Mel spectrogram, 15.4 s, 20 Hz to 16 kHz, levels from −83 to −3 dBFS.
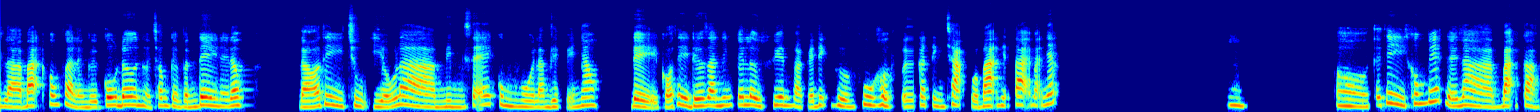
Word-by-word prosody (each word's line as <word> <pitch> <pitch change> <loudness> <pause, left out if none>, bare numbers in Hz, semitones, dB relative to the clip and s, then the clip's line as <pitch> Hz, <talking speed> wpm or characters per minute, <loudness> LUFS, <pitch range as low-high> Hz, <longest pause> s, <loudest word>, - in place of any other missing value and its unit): là 200 -3 +1
bạn 225 +3 +3
không 285 -1 -1
phải 260 -5 +2
là 185 - -4
người 185 0 -3
cô 255 0 +6
đơn 265 -1 +3
ở - - -5
trong 240 +6 -4
cái 220 - -3
vấn 195 +1 -2
đề 255 -2 +5
này 215 -1 -4
đâu. 245 +1 +4 0.6
Đó 195 +2 +3
thì 260 -5 0
chủ 225 -3 -3
yếu 195 0 -1
là 235 -7 +3
mình 190 0 -3
sẽ 280 +7 -2
cùng 230 -7 -1
ngồi 200 -1 -1
làm 190 0 -2
việc 200 +1 0
với - - -8
nhau 250 +4 -1 0.3
để 210 -6 +2
có 190 - +1
thể 255 -4 +3
đưa 230 +1 +4
ra 240 0 +3
những 245 +2 -1
cái 260 0 0
lời 250 -3 +3
khuyên 260 -2 0
và 205 -2 -3
cái 190 0 -5
định 255 +3 -4
hướng 215 -5 0
phù 270 -2 +3
hợp 255 -1 +2
với 200 +1 -5
cái 260 +4 -4
tình 225 -4 -4
trạng - - +1
của 190 - -3
bạn 230 +3 +4
hiện 245 0 -5
tại 270 -1 +3
bạn 250 +1 -5
nhá! 305 +3 +1 1.7
Ừm. 255 -2 -2 0.9
Ờ, 225 -4 0
thế 255 - -3
thì 295 -7 +2
không 310 +5 -1
biết 375 +2 0
đấy 240 -4 +1
là 230 -5 +1
bạn 230 +3 +1
cảm 225 -6 0
235 Hz, 245 wpm, -24 LUFS, 200-255 Hz, 1.7 s, cô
